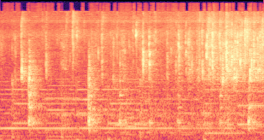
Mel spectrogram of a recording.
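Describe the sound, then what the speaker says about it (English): Mustard and cumin seeds crackle and pop in hot oil over a low flame, a steady sizzle with scattered sharp pops, close and moderately quiet with a faint hum underneath. "add the mustard seeds and cumin seeds. Okay? And allow them to pop up nicely."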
